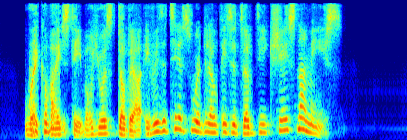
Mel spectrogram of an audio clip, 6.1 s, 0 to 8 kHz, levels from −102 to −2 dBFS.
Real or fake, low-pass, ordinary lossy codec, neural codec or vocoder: fake; 7.2 kHz; AAC, 32 kbps; codec, 16 kHz in and 24 kHz out, 0.4 kbps, LongCat-Audio-Codec, fine tuned four codebook decoder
